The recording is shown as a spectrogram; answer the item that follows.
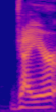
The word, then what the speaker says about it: Jair: I'm not sure how you pronounce. Is it Jair? Jair.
